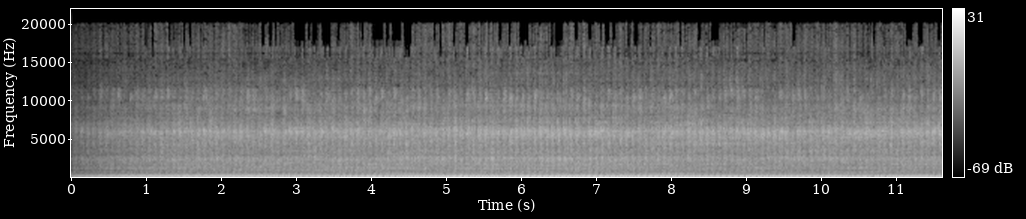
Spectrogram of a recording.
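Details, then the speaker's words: CFMoto 450 MT at 4,767 km, engine suddenly very harsh, camera near the exhaust: steady idle with loud regular metallic clatter about three a second, louder than the exhaust; stuck cam chain tensioner piston letting the chain slap. "Setelah menempuh jarak 4.767 km, tiba-tiba suara mesin e motor saya menjadi sangat kasar. Bahkan ketika saya rekam kamera saya dekatkan e ke knalpot, suara mesinnya mengalahkan suara knalpot."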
